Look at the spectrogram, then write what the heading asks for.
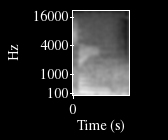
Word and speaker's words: Zane: x coming up because the name is zane it rhymes with pain and you're going to be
